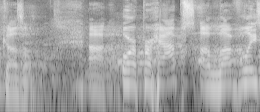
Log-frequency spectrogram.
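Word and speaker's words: ghazal: she suggested an elegant gazal oh the next one i should have read this pronounced guzzle uh or perhaps a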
